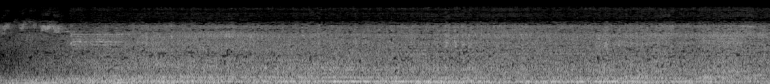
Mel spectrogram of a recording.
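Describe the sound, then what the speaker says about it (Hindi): A Suzuki Mehran idles with a fault code P0201, injector circuit open on cylinder one, missing on that cylinder: a close, steady, rough engine hum with a continuous broadband hiss and no talk. "ये गाड़ी स्टार्ट है।"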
